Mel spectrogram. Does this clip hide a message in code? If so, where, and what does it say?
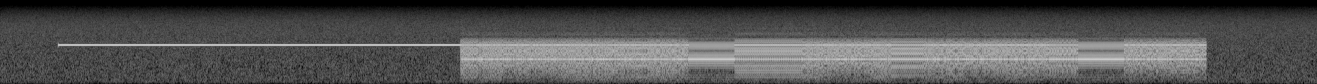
Yes: cassette data (Kansas City type), 1200 baud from 0.6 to 12.1 s, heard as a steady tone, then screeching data.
